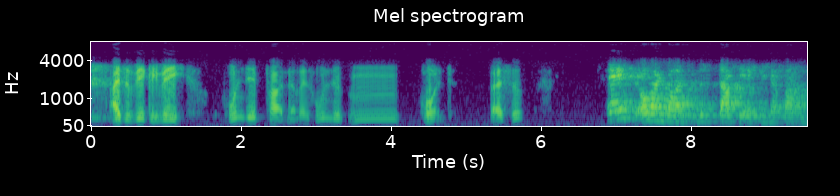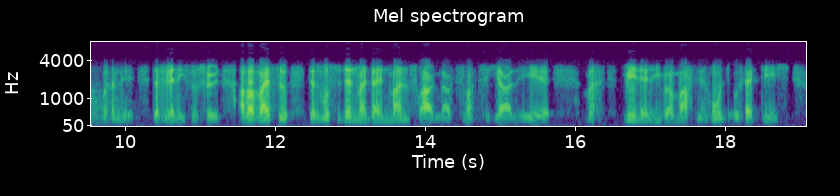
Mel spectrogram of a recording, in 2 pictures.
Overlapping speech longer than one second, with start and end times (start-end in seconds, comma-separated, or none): none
